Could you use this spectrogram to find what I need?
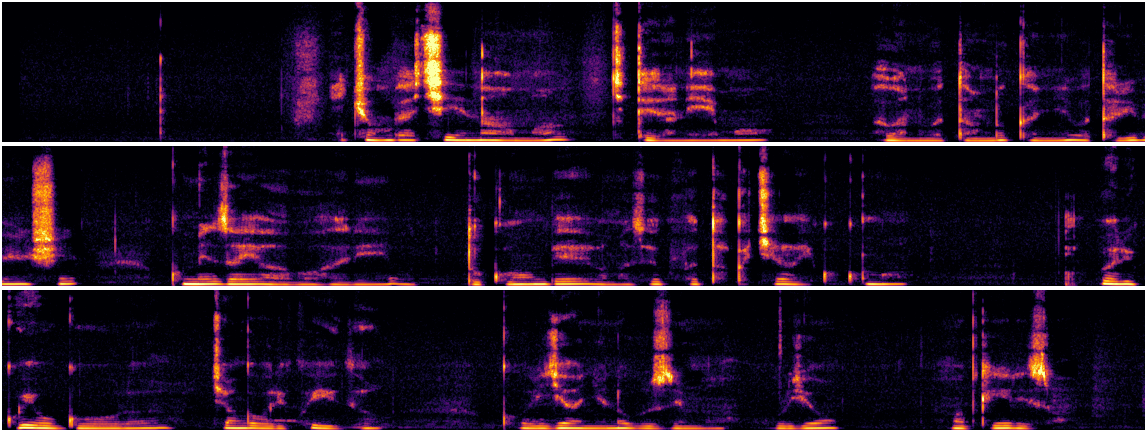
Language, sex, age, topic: Kinyarwanda, female, 25-35, health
